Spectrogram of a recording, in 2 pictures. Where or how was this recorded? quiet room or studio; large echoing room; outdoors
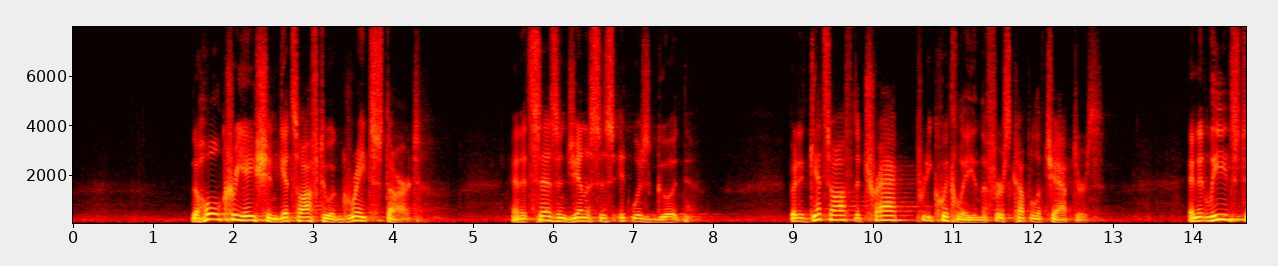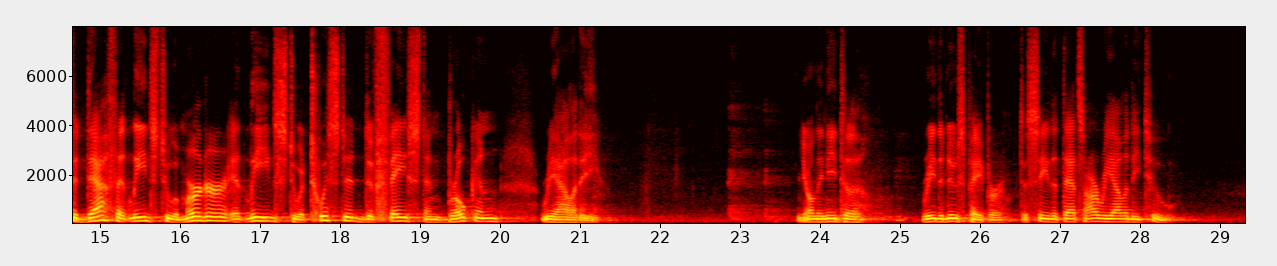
large echoing room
